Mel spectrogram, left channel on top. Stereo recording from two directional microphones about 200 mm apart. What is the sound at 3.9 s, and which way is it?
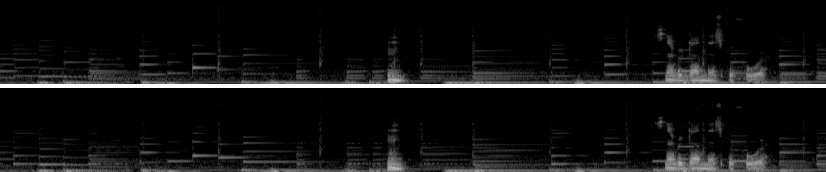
Speech, 55° right (ahead or behind).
